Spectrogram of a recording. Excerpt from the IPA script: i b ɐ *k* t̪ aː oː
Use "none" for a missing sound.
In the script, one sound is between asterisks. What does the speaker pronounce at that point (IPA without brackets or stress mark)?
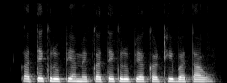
none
